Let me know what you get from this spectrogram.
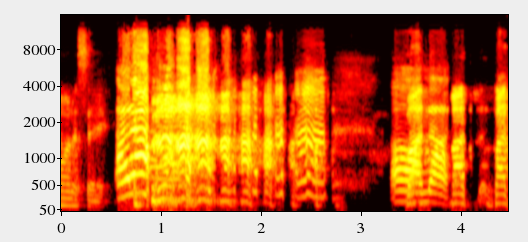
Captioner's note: both laughing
